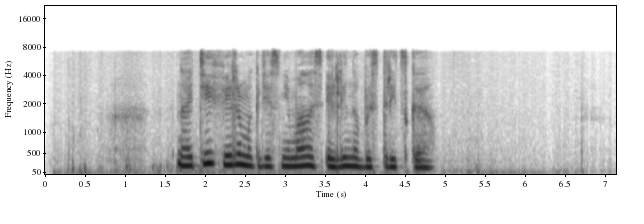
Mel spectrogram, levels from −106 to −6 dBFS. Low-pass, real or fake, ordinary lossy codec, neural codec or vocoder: 7.2 kHz; real; Opus, 64 kbps; none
